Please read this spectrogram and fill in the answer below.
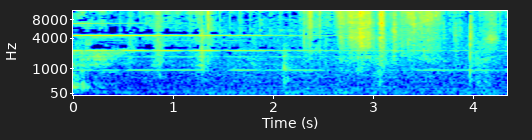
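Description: Faint rustling and light taps of a scratch-off ticket and a coin being handled on a wooden table. A coin's thin, high ring dies away in the first second or so.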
